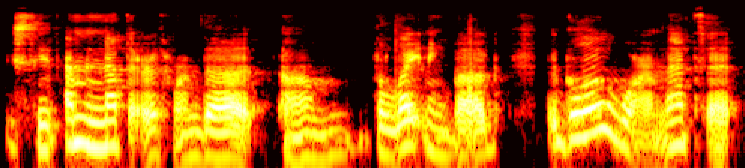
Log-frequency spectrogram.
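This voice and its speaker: Animated woman reading a children's storybook aloud. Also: lowish voice, moderate pace, gravelly, breathy edge, no echo, dull audio. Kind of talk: expressive storybook narration with simple asides.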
